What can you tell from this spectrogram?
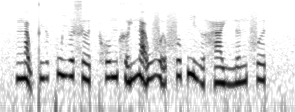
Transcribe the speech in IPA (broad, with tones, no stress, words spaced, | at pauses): ŋa̰˧˨wt̪i˨˦ə̯ kwi˧ə̯səː˨˩t̚ xo˧ŋxə̰˧˥jna̰˧˥wvə̰ː˧˨ fə˦˥p̚ni˧˩ə̯ha˨˩jnə˨˦n fə˦˥t̚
